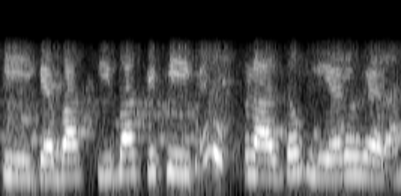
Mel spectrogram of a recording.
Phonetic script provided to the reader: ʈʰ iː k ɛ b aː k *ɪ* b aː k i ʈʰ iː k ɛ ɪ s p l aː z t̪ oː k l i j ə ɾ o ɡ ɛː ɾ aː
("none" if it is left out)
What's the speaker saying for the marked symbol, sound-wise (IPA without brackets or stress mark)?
i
